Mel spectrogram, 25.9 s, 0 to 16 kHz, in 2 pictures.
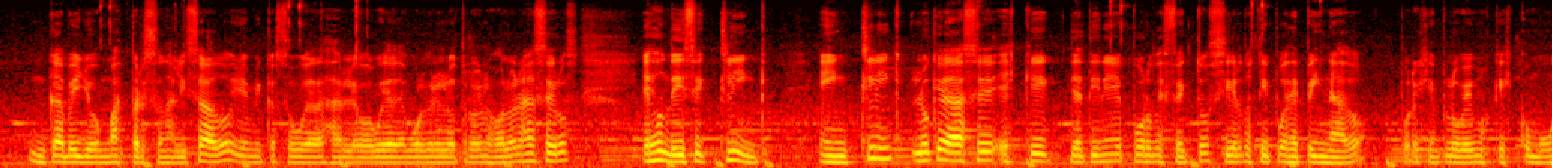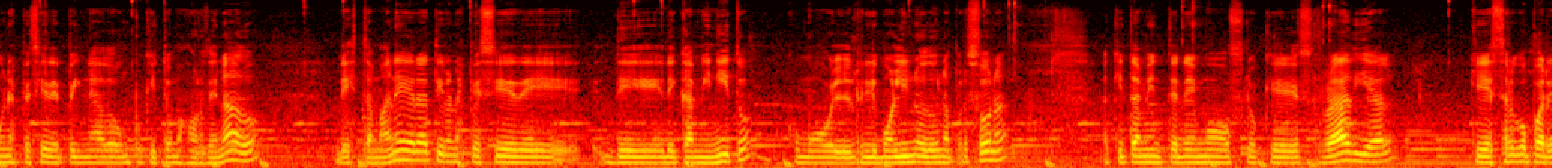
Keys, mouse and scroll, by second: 0.9-4.1 drag, 4.1 scroll down 3, 5.2-5.9 scroll down 1, 8.1-10.6 drag, 11.1-21.4 middle drag, 21.4 click, 22.9-25.1 drag, 25.1-25.8 middle drag.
